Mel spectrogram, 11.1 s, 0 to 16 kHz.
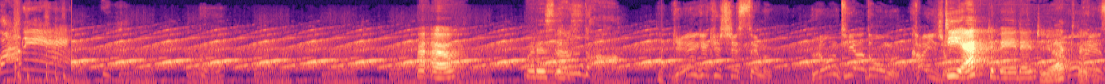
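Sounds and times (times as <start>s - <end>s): electronic alarm siren sweep: 0.4s - 11.0s
low pulsing hum: 0.7s - 6.2s.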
